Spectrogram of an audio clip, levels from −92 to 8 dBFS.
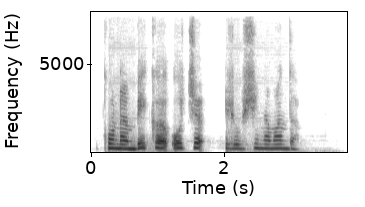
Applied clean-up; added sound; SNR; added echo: neural separator model SepFormer DNS4.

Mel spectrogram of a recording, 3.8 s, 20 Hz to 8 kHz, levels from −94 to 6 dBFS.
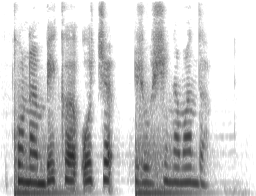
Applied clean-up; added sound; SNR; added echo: none; Drum; 12 dB; reverberation time 0.3 s.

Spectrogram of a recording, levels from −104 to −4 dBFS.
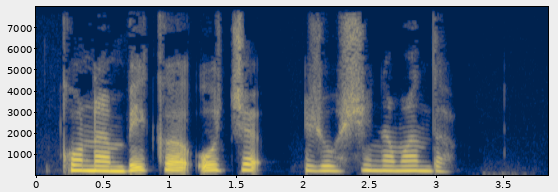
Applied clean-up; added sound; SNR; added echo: none; none; none; none.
